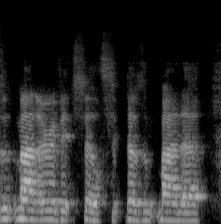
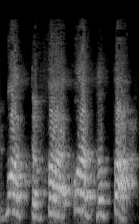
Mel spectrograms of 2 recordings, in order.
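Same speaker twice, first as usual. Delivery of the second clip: repeated high-pitched disbelief; quick mock-stunned outburst, pitched up; acted shock; 6 semitones higher than usual. Everyone the speaker knew reacting, acted shock.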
